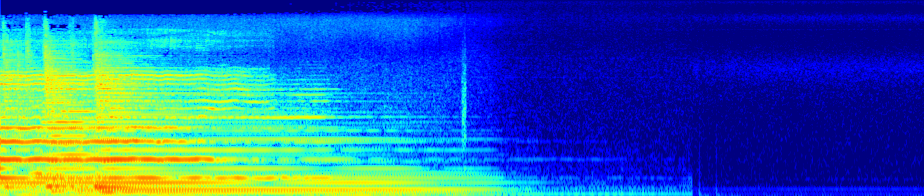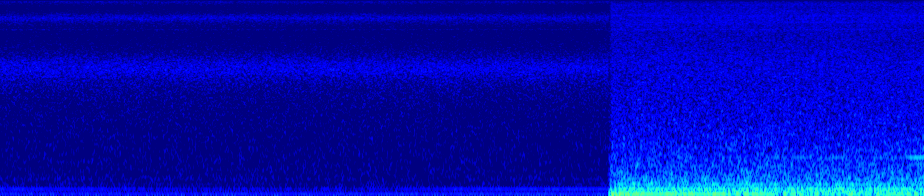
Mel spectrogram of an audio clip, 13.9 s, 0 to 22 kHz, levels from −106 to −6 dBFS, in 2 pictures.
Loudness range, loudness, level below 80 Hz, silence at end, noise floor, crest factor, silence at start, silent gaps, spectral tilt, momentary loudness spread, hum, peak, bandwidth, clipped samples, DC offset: 22 LU; -27 LUFS; -56 dBFS; 10.25 s; -81 dBFS; 24 dB; 0 s; none; -4 dB/octave; 20 LU; 50 Hz at -70 dBFS; -10 dBFS; 16.5 kHz; under 0.1%; under 0.1%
